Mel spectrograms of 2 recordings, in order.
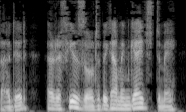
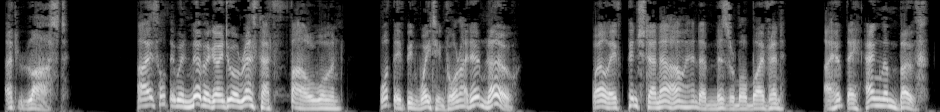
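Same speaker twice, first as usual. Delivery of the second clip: loud, high, heated tirade; excited outburst; 5 semitones higher, 6 dB louder than usual. A narrator's reading. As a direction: vent it all, eager and vindictive. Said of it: "He looked eager and excited".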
